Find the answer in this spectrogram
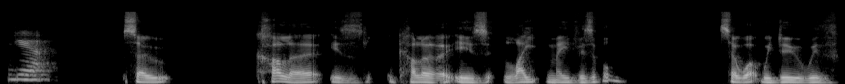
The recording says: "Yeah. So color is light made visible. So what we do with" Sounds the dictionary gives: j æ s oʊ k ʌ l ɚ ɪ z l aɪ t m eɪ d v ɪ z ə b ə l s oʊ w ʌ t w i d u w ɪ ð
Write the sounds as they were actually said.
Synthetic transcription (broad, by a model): j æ s oʊ k ʌ l ɚ ɪ z l aɪ t m eɪ d v ɪ z ə b ə l s oʊ w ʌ t w i d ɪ w ɪ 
